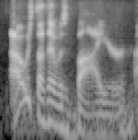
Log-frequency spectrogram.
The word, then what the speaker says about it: Beyer: Bayer. – Bayer, uh, spelled like the company Bayer. – Oh, the B A E R or whatever that is. Mm, yeah, B E Y E R.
